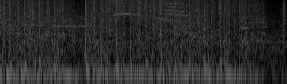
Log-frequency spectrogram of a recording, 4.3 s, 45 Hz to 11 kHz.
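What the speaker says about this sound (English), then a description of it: "This shotgun is just so good." Rapid bursts of shotgun fire from Helldivers 2, loud and dense, blasting again and again through about four seconds of chaotic in-game combat noise with no talking.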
